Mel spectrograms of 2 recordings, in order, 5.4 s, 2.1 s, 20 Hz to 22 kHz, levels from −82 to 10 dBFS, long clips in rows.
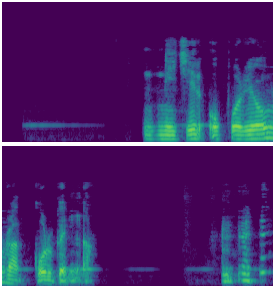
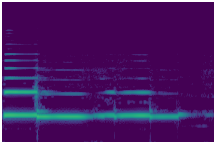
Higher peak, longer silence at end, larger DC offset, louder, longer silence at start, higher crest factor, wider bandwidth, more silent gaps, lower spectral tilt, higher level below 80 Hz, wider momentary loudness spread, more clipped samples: first, -2 dBFS vs -14 dBFS; second, 0.1 s vs 0.25 s; neither; first, -16 LUFS vs -27 LUFS; first, 1.4 s vs 0 s; about the same, 16 dB vs 14 dB; first, 7.8 kHz vs 6.6 kHz; first, 4.38-4.45 s vs none; first, -7 dB/octave vs 1 dB/octave; first, -58 dBFS vs -88 dBFS; about the same, 14 LU vs 14 LU; neither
